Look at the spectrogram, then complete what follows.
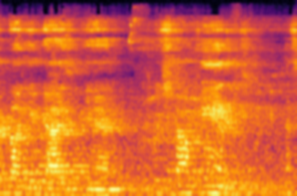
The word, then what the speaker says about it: Wichita: Wichita, Kansas.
